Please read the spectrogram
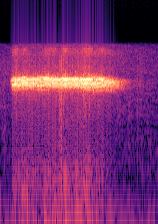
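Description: A whistle blown in one long, steady blast of about a second and a half, given as the start signal to the stunt driver.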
